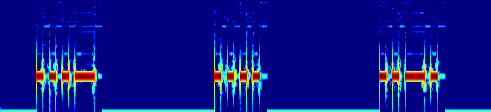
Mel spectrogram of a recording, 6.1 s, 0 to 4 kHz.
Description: Morse code, heard as a keyed tone, about 15 wpm, spaced as for 5 wpm, 750 Hz. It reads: VHF
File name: Archive / 5 WPM files / PM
